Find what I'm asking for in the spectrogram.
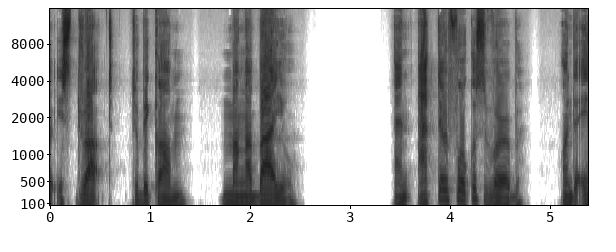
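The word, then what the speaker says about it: mangabayo: And that is mga bayo.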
